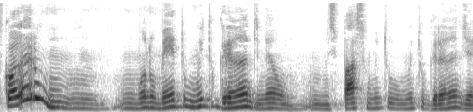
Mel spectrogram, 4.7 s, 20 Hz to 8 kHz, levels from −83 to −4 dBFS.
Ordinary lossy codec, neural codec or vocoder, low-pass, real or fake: MP3, 32 kbps; vocoder, 22.05 kHz, 80 mel bands, Vocos; 7.2 kHz; fake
